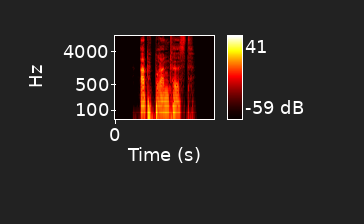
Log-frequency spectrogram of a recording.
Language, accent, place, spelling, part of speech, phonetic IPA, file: German, Germany, Berlin, abbranntest, verb, [ˈapˌbʁantəst], De-abbranntest.ogg
- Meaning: second-person singular dependent preterite of abbrennen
